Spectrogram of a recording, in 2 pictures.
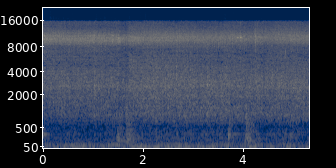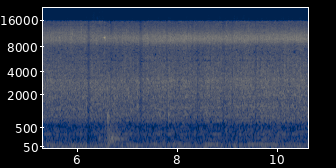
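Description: Brinjal pieces frying in about three spoons of hot oil in a pan on a stove, a steady, even sizzling hiss that holds at a constant level with a few faint stirring knocks underneath.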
